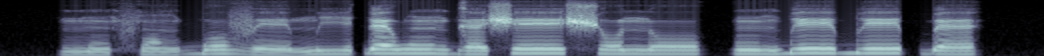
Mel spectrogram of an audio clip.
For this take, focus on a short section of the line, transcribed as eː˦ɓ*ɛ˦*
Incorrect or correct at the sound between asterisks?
incorrect: ɛ˧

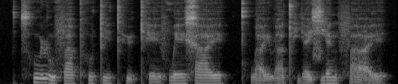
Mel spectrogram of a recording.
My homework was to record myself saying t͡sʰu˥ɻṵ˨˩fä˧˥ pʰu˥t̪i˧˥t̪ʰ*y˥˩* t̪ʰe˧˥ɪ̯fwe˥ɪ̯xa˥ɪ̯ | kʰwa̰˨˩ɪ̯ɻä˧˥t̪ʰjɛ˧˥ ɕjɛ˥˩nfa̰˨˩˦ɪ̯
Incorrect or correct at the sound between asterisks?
incorrect: y̰˨˩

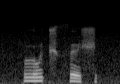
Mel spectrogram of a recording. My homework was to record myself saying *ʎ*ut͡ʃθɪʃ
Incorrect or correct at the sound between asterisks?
incorrect: l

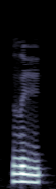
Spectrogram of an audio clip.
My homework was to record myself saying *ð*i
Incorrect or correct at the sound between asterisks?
correct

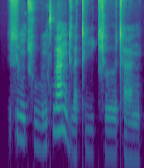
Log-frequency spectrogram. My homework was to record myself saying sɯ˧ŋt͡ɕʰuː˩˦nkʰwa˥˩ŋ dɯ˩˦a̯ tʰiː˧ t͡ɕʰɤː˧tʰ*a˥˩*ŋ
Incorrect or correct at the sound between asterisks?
incorrect: a˧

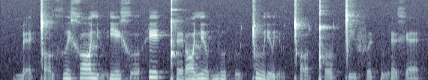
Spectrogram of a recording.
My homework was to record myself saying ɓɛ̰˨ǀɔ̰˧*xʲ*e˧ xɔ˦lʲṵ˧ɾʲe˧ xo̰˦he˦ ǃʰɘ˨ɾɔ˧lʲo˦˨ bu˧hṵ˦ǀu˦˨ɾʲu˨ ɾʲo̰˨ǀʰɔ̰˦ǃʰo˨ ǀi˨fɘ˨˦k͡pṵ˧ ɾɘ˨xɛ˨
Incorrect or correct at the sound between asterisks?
incorrect: xʷ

